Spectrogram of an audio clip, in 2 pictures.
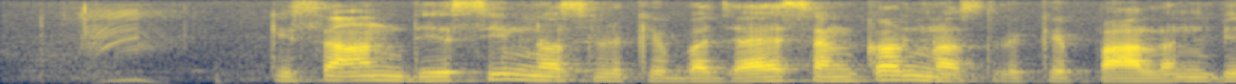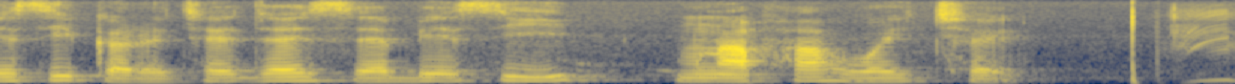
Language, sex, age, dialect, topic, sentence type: Maithili, male, 18-24, Eastern / Thethi, agriculture, statement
